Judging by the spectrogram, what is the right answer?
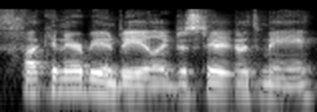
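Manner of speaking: plain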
